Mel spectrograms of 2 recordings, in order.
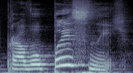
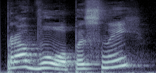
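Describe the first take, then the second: First: "правописний" stressed on ПИС, falling; stress on third syllable. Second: "правописний" stressed on ВО, rising end; stress on second syllable. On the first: Teacher giving the second variant, "правописний" stressed on ПИС. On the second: Teacher giving the first variant, "правописний" stressed on ВО. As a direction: hit ВО in "правописний". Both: Shown as a demonstration. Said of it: "when we change the stress".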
